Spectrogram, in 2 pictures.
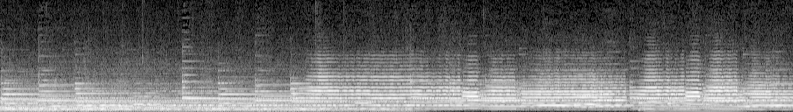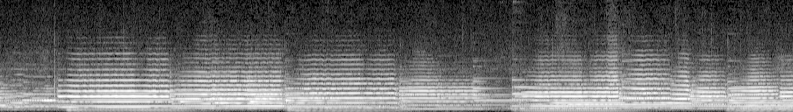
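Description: High school concert band playing, with trumpets and other brass to the fore over held chords. The low bass notes drop out about a third of the way in, then come back as separate held notes.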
